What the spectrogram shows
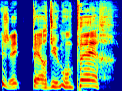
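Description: A man's voice: sits high, very slow, dry recording, studio quality, pitched above the performer's own voice. A man reading aloud who voices a grieving young man crying out in anguish. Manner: sobbing, anguished cries. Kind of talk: audiobook reading.

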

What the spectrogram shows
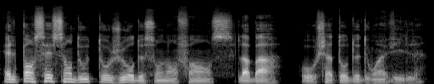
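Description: A man narrating a classic novel aloud in a steady, measured reading. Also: low-pitched, no room sound, clean studio sound.

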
